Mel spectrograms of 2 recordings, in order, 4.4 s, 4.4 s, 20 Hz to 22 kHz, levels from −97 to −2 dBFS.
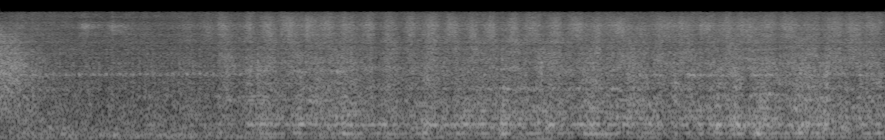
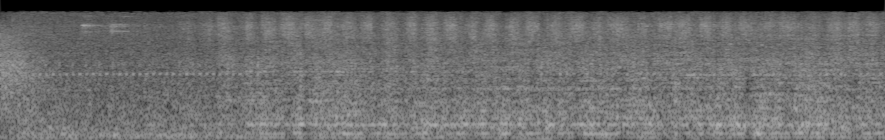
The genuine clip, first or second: second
